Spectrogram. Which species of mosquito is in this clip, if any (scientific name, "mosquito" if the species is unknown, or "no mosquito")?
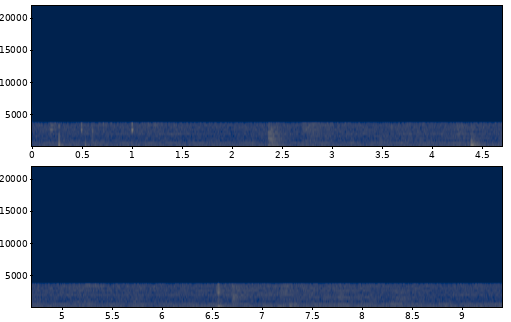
Anopheles gambiae s.s.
